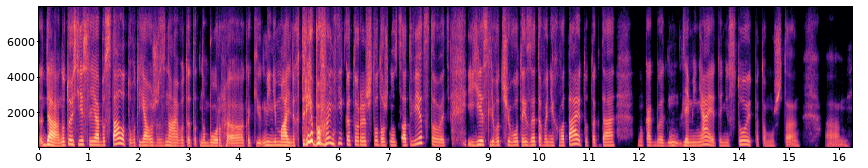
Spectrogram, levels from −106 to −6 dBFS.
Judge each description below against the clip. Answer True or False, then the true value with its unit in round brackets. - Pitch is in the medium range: True (180 Hz)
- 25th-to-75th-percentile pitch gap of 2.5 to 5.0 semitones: True (3.7 semitones)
